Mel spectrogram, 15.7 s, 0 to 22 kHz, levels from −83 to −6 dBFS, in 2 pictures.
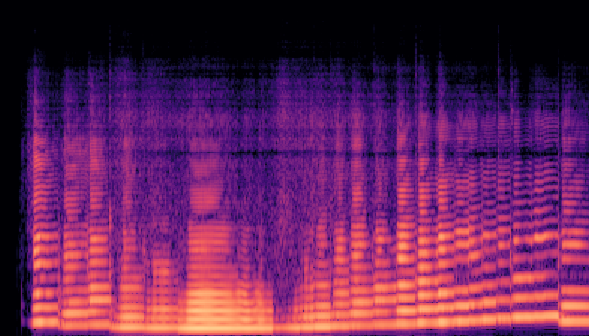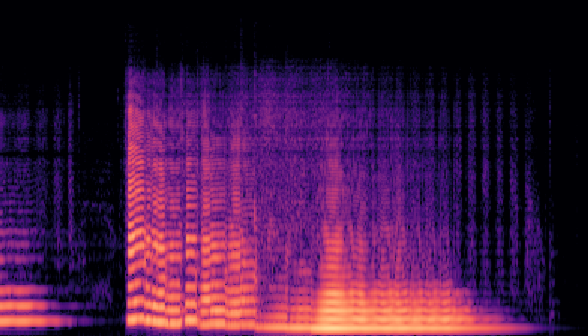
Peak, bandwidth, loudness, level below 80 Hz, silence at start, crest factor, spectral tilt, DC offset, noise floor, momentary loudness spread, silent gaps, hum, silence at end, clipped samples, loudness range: -2 dBFS; 9.8 kHz; -20 LUFS; -60 dBFS; 0.4 s; 18 dB; -7.5 dB/octave; under 0.1%; -69 dBFS; 11 LU; none; none; 1 s; under 0.1%; 4 LU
